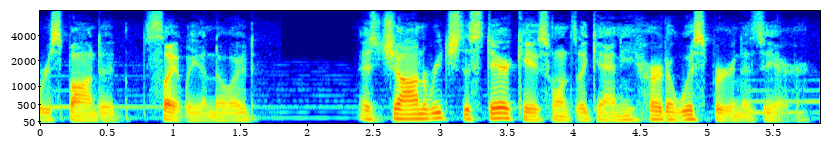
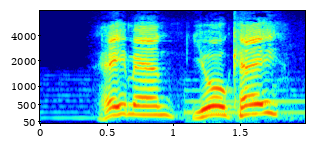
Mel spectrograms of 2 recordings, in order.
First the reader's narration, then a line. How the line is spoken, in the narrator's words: Will shouted from across the basement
